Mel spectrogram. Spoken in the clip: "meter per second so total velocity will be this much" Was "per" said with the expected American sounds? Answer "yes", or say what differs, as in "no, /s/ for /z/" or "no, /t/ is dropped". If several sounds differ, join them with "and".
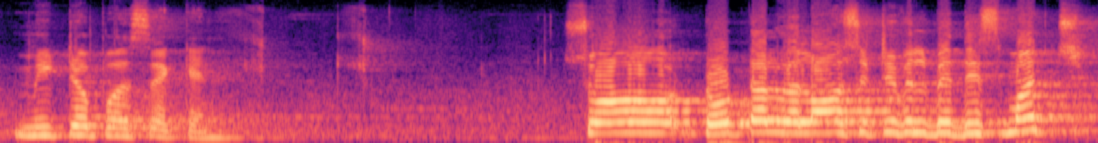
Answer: yes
